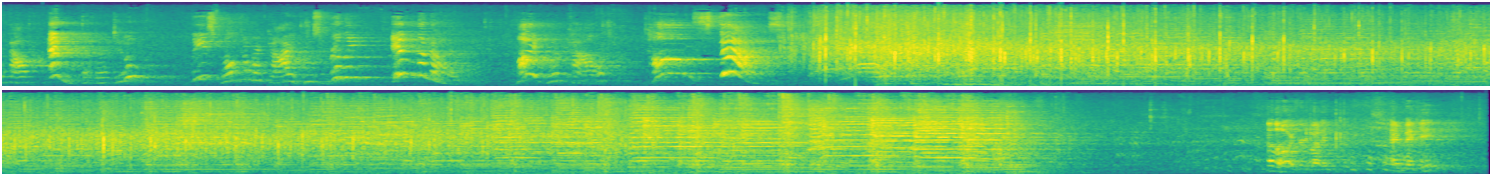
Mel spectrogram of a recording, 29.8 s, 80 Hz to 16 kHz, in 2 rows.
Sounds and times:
Music: 8.8 - 25.7.

